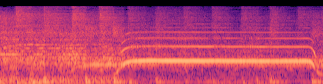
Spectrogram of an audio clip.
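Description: A loud, high-pitched held scream from a fan close to the microphone: it slides up, holds one steady pitch for about two and a half seconds and drops off sharply. Live band music plays under it.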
